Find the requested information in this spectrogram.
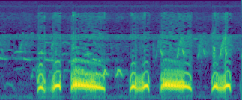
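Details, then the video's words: Spotted dove, a new decoy bird on its first ground training outing, cooing loudly: a short two-part coo followed by a longer drawn-out coo, the pair repeated three times in quick succession. "นกเขาใหญ่ต่อดิน ฝึกนกใหม่ออกฝึกครั้งแรกพอได้ยินเสียง"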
